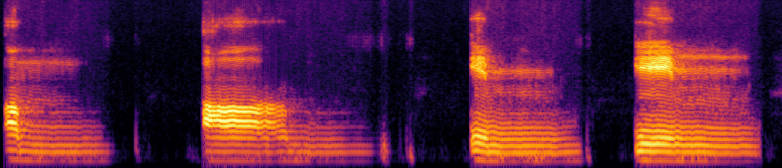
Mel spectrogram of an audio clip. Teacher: air release is only through the nose, and so this is where the nasal sound we create. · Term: anuswara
